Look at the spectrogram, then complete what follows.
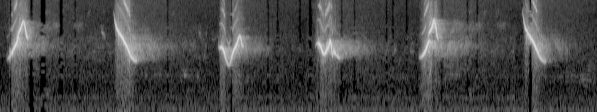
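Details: Red-cowled cardinal from northeastern Brazil giving a whip-like song used to teach young birds: loud, clear whistled notes, each a quick rising or falling slur, repeated about once a second against a quiet background.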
